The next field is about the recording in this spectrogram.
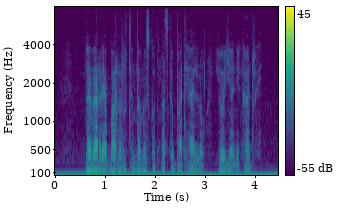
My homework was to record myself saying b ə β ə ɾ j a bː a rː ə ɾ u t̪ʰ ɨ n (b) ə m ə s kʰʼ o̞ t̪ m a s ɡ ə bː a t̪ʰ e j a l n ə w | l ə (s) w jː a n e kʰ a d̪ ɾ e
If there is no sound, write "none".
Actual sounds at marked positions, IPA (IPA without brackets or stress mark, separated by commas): b, none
